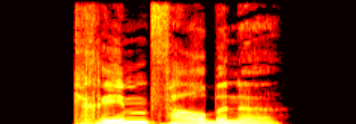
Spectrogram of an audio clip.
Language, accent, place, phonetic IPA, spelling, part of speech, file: German, Germany, Berlin, [ˈkʁɛːmˌfaʁbənə], crèmefarbene, adjective, De-crèmefarbene.ogg
- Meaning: inflection of crèmefarben: 1. strong/mixed nominative/accusative feminine singular 2. strong nominative/accusative plural 3. weak nominative all-gender singular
